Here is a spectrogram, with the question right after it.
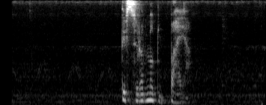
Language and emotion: Russian, angry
